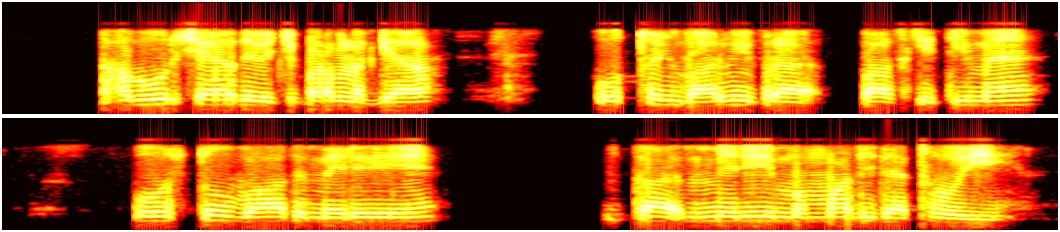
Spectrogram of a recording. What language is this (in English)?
Punjabi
